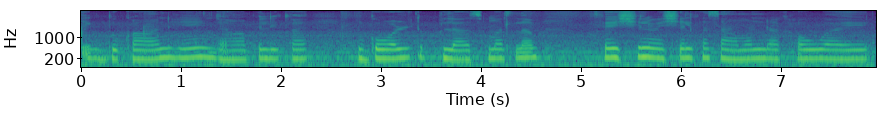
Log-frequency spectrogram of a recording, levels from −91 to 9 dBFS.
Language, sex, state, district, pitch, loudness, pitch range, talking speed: Hindi, female, Bihar, Muzaffarpur, 205 Hz, -23 LUFS, 195-215 Hz, 130 wpm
